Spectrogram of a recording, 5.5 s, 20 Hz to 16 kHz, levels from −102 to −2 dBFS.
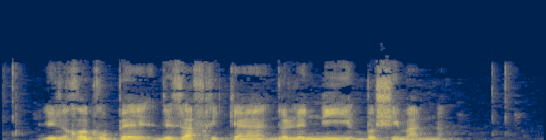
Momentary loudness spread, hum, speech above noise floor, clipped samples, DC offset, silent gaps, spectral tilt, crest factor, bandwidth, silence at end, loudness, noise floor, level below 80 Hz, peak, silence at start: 7 LU; none; 37 dB; under 0.1%; under 0.1%; none; -5 dB/octave; 20 dB; 9.4 kHz; 1 s; -19 LUFS; -57 dBFS; -46 dBFS; 0 dBFS; 0.45 s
